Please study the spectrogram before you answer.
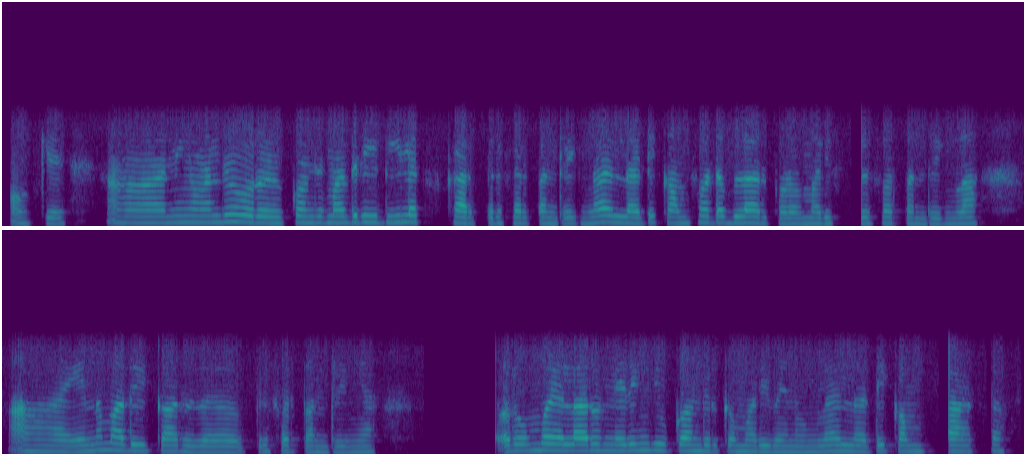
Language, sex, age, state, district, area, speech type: Tamil, female, 18-30, Tamil Nadu, Tiruppur, rural, conversation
